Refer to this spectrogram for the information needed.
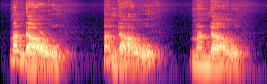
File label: "mandarlu", Dhurga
